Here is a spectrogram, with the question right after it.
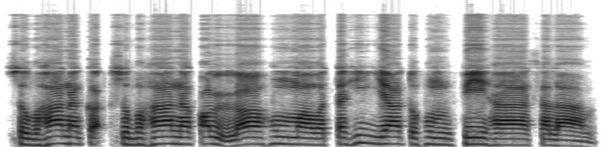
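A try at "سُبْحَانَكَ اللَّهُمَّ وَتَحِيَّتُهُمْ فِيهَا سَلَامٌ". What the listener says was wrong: माशाल्लाह।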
